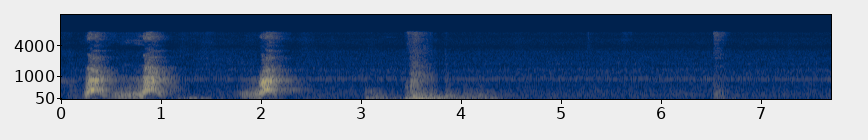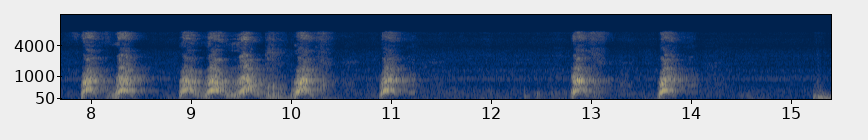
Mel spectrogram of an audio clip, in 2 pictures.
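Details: Domestic dog barking in irregular bursts: a few single barks, then a rapid cluster of quick repeated barks, with a faint steady hum behind.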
